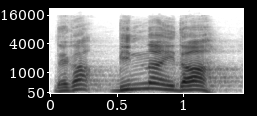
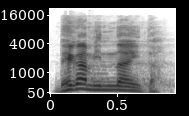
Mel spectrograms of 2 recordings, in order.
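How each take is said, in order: First: 내가 믿나이다 drawn out slowly and louder, leaning on 믿나이다; slow emphatic declaration. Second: Cried out. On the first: Father declaring faith to Jesus, slow and weighty. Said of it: "이렇게 얘기하는 겁니다". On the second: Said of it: "더 소리를 지르면서". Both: Retold or imitated.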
